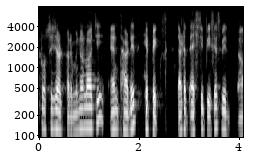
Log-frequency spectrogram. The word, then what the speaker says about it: HCPCS: Second is CPT, that is Current Procedural Terminology, and third is HIPICS, that is HCPCS, we pronounce it as HIPICS.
